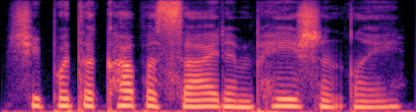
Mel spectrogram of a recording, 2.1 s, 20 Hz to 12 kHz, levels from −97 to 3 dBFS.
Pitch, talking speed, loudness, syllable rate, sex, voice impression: 200 Hz, 175 wpm, -18 LUFS, 5.6 syllables/s, female, feminine, adult-like, tensed, slightly dark, soft, slightly halting, slightly raspy, calm, elegant, kind, modest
